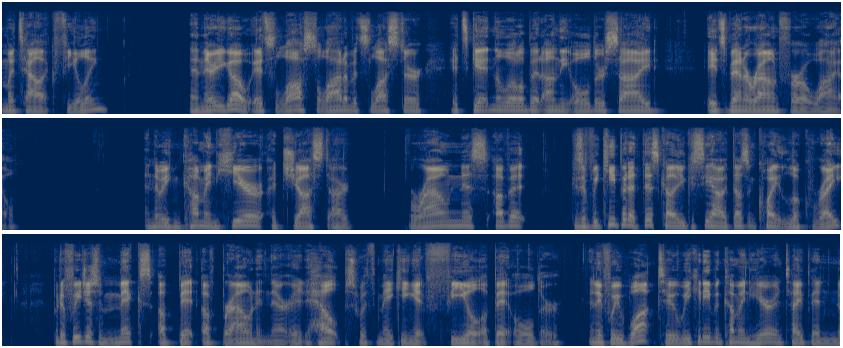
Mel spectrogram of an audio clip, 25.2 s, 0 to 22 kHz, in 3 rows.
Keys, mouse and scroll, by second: 0.1 scroll, 4.0-4.4 scroll, 5.1 middle click, 6.8 click, 9.2 click, 9.4-14.2 middle click, 9.7-11.1 scroll, 13.9 middle click, 15.0 middle click, 19.0 click, 19.8 click, 21.0 click, 22.0 click, 22.5 middle click, 22.5 click, 22.7 z, 23.0 a, 23.5 click, 24.5-24.9 typing.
